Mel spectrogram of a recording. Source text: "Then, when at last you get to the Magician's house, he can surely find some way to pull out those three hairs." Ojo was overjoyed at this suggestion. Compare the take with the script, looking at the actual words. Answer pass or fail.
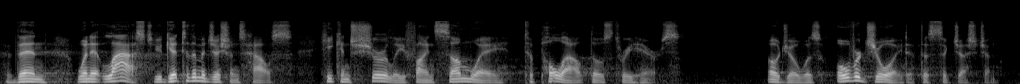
pass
